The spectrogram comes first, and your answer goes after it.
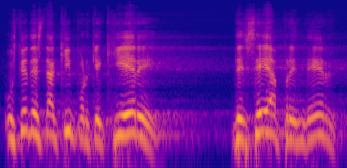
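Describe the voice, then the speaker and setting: An older man teaching a church seminar as a pastor, telling animated stories and asking his audience rhetorical questions. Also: high-pitched, slow pace, long reverb tail. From Bolivia. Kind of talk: seminar lecture to a congregation.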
